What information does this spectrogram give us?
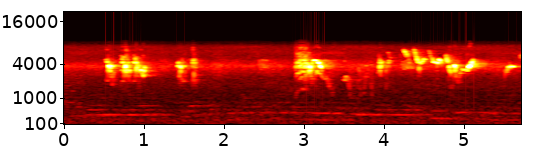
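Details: Six-month canary singing its learned mimicry, including sparrow, prinia, white-eye and blackthroat imitations; high scratchy trill phrases in bursts, a pause, then a longer twittering run, steady low hum underneath.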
